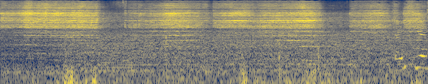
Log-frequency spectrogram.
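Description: Wind buffeting a phone's microphone outdoors, with irregular low rumbling over a steady hiss that drops out briefly twice.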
